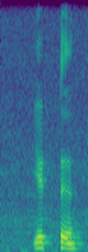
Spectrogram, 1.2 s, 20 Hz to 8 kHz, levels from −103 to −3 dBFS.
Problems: none marked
